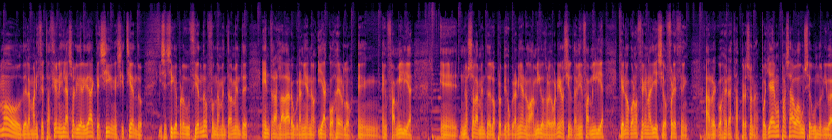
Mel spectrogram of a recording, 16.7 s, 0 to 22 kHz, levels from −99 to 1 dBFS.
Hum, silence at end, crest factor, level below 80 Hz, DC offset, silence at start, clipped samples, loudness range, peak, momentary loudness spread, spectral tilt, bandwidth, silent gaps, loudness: none; 0 s; 20 dB; -42 dBFS; under 0.1%; 0 s; under 0.1%; 1 LU; -2 dBFS; 5 LU; -5.5 dB/octave; 16.5 kHz; none; -23 LUFS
